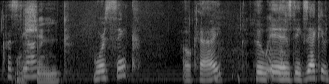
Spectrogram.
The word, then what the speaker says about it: Morssink: Morssink.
